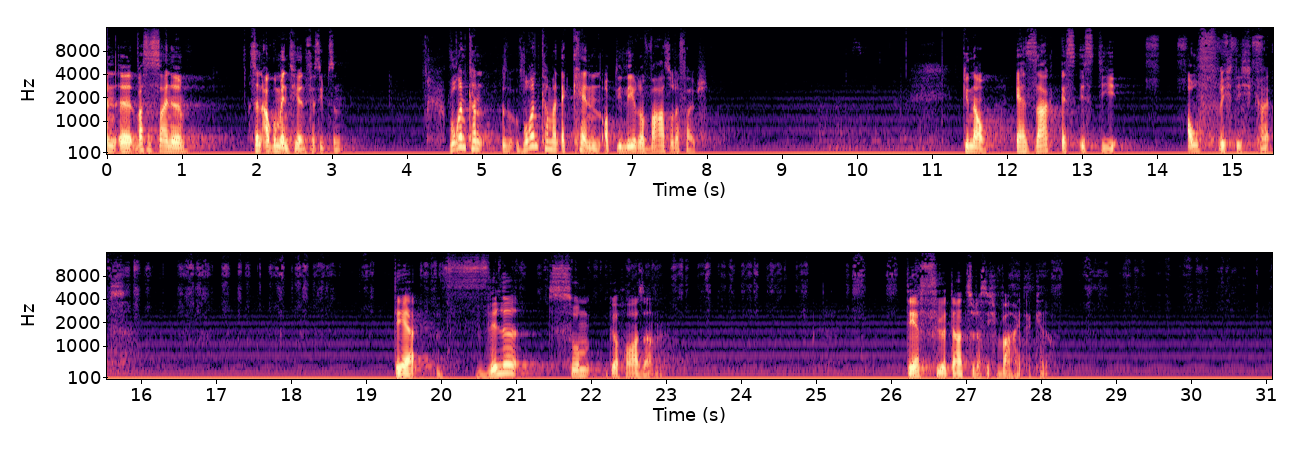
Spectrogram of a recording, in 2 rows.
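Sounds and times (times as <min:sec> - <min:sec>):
electrical hum: 0:00.0 - 0:31.0
marker writing on paper: 0:13.8 - 0:26.2, 0:28.0 - 0:31.0.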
